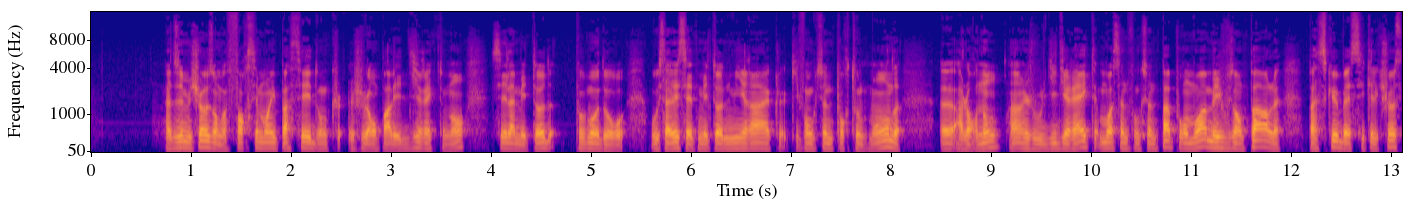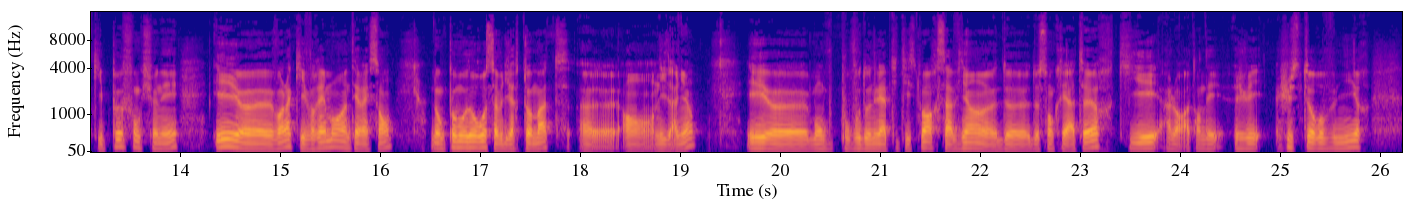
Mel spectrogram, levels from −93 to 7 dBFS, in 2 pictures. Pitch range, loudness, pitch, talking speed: 100-120 Hz, -23 LUFS, 105 Hz, 225 wpm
